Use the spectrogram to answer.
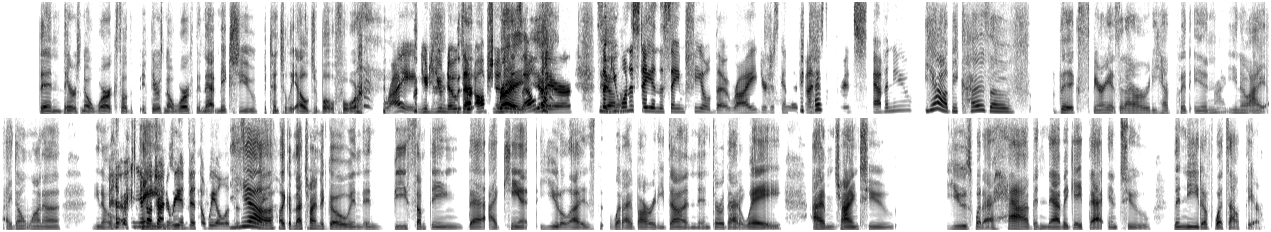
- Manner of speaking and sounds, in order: laughing while speaking: "for the the r"; laughing while speaking: "yeah"; chuckle
- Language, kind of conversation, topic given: English, unstructured, What goal are you most excited to work toward right now, and what sparked that excitement?
- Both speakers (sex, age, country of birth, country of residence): female, 50-54, United States, United States; female, 50-54, United States, United States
